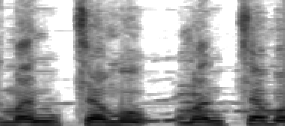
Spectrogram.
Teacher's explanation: మంచము అన్నప్పుడు నాలిక మధ్యభాగం పైన టచ్ అవుతుంది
